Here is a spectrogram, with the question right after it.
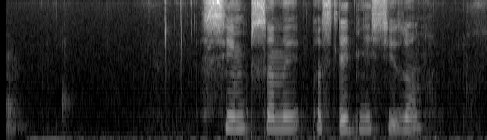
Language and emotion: Russian, sad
